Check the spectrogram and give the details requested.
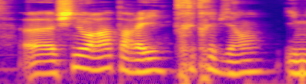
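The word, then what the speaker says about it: Shinohara: très intéressant aussi alors lui j'arrive jamais à le prononcer c'est shinoara normalement si je me trompe pas shinoara pareil très très bien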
